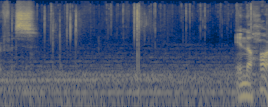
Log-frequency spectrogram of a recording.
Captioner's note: crackling fire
